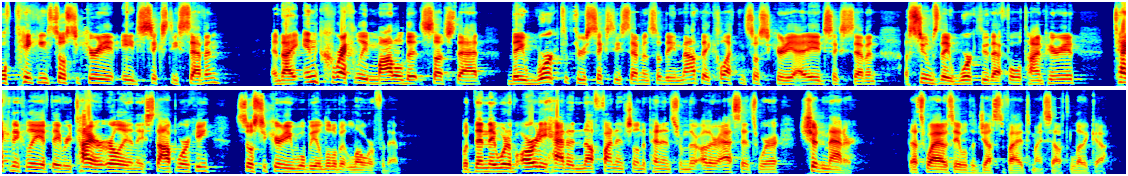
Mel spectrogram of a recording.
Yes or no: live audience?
yes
